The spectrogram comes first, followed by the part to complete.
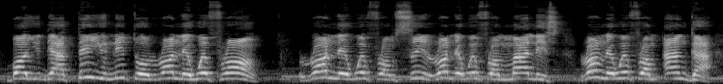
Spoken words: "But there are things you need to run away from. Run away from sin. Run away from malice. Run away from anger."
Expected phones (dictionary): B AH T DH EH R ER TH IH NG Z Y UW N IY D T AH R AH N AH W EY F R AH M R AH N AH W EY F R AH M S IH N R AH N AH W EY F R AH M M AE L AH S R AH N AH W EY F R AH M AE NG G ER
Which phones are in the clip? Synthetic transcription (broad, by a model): B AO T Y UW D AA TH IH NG Y UW N IY D T AH R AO N AH W EY F R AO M R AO N AH W EY F R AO M S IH N R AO N AH W EY F R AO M M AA L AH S R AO N AH W EY F R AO M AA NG G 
